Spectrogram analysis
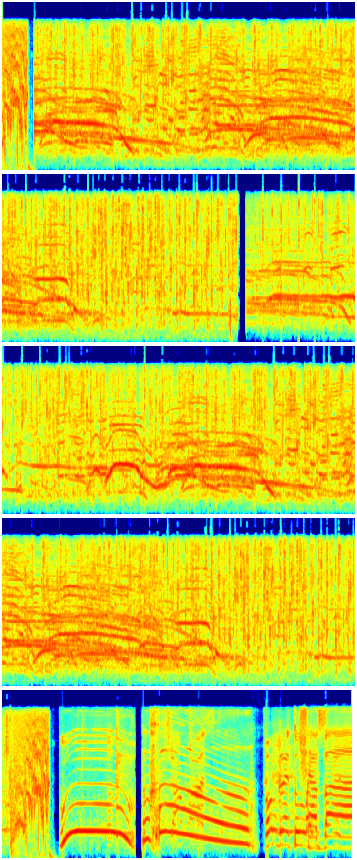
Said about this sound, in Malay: Ah uh, sebelum tu marilah kita dengar sedikit sedutan sorakan untuk frontliner kita.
